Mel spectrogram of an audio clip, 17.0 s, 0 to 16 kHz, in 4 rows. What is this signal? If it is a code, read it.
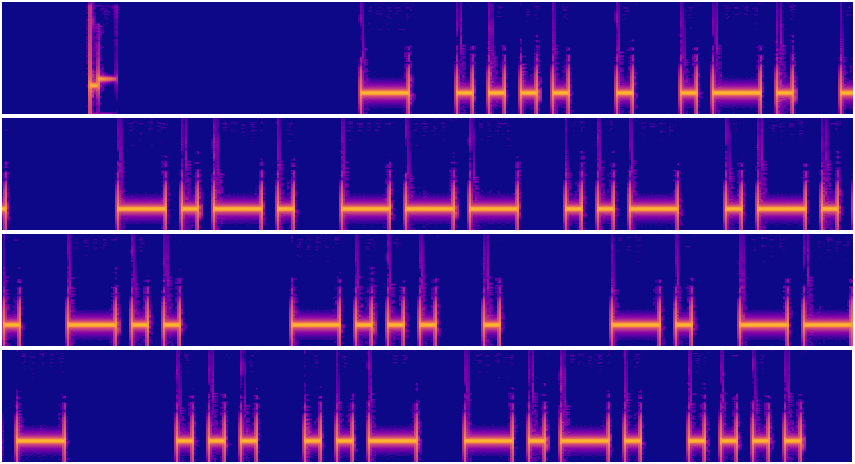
Morse code, heard as a keyed tone, about 15 wpm, 700 Hz. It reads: THERE COULD BE NO SUCH
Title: Sentences from Top 600 Words 15wpm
